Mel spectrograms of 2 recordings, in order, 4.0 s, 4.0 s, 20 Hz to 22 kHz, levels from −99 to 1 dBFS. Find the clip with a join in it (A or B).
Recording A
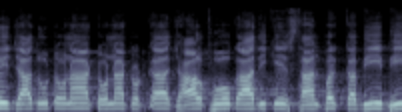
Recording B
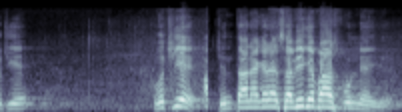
B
